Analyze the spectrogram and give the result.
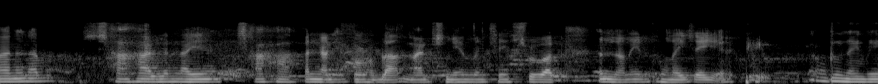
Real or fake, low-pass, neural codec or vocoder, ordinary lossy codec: fake; 7.2 kHz; codec, 16 kHz, 2 kbps, X-Codec, HuBERT features, trained on general audio; none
